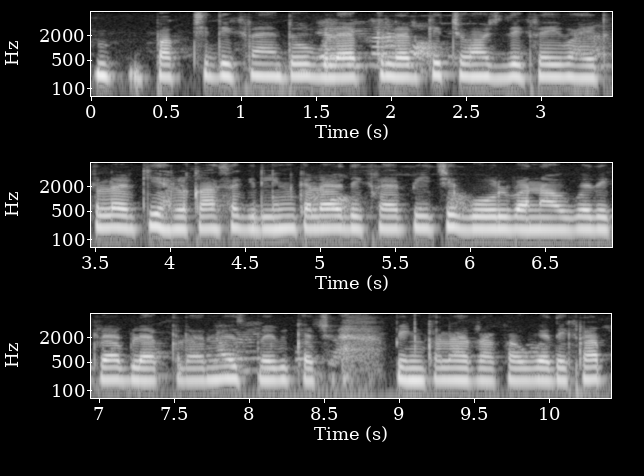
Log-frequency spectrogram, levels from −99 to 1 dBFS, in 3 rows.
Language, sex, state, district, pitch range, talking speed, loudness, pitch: Hindi, female, Bihar, Sitamarhi, 180-195 Hz, 230 wpm, -16 LUFS, 190 Hz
